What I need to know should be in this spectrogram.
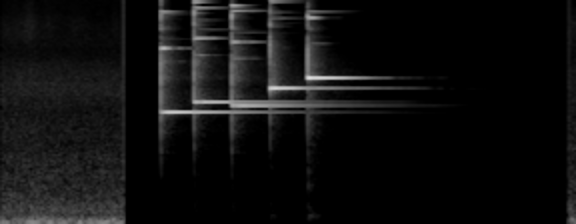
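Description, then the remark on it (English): A burst of low rumbling noise cuts to silence, then five bright bell chimes ring in quick succession, stepping upward in pitch and leaving a shimmering tail that fades out. “We're going to go look at some pretty old Christmas lights and probably listen to some tunes, snap a couple photos, and we will be right back to you after the jingle bells.”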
